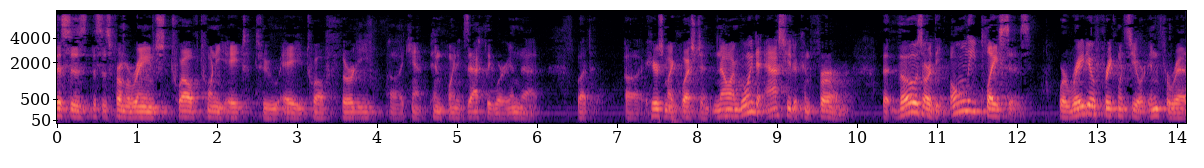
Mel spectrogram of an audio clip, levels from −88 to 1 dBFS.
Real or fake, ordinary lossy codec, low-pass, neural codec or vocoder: real; MP3, 48 kbps; 7.2 kHz; none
